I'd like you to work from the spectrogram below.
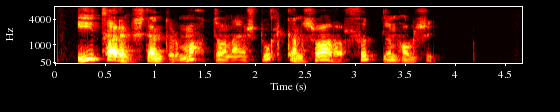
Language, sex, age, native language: Icelandic, male, 50-59, Icelandic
